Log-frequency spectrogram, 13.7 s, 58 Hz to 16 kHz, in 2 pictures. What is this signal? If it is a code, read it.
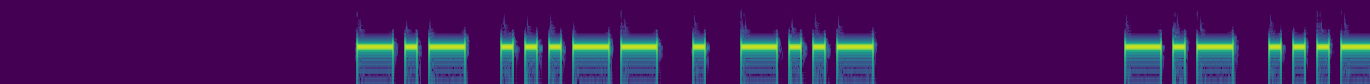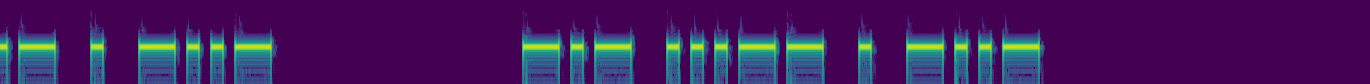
Morse code, heard as a keyed tone, about 20 wpm, 700 Hz. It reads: K3EX K3EX K3EX
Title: USA Call Signs - 4 Characters - Repeated 3x - 20wpm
